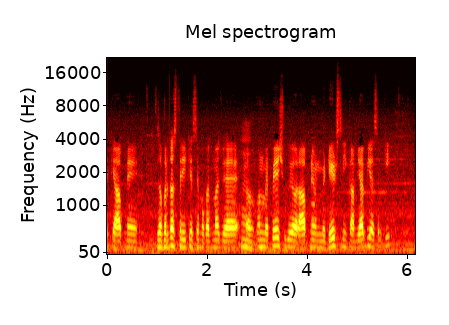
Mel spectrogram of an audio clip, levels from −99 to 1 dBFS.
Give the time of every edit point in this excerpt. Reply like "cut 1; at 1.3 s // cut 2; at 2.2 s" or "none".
none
